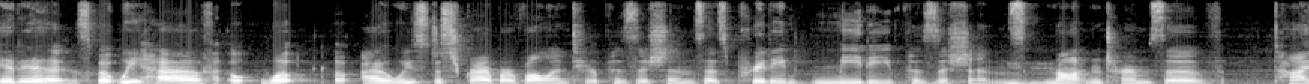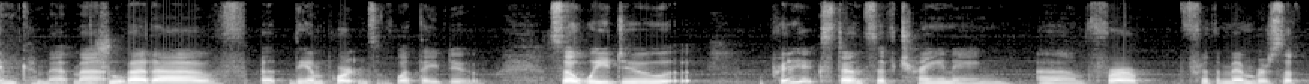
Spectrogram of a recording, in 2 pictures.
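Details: Adult woman speaking in interview; ordinary fluent speech.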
